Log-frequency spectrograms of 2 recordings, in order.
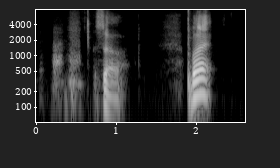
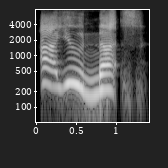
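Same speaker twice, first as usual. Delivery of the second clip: incredulous; 8 semitones higher, much slower than usual. Real, not acted. Disbelief at fleeing from agents.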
